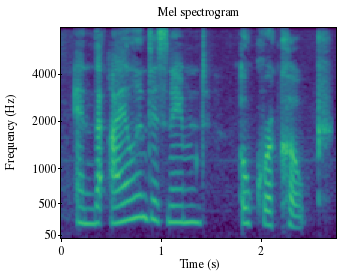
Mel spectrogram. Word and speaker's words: Ocracoke: island is named Ocracoke Ocracoke yep I did check this pronunciation of that failed to prep you before the evening but you got it right well it sounds like okra and coke pretty much pretty much I think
